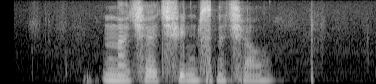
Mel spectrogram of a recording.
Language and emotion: Russian, neutral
